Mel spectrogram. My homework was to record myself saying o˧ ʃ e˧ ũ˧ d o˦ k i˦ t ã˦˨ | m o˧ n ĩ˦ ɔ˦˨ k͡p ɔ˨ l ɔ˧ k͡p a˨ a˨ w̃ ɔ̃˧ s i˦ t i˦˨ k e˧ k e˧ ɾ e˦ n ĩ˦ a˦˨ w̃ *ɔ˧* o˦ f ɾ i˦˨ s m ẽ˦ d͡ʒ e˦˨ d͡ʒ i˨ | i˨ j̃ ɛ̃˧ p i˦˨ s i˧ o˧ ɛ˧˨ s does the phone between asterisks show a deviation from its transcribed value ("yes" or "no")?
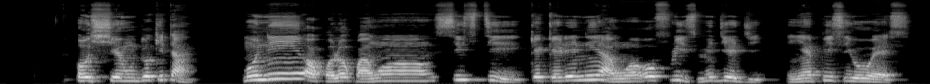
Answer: yes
